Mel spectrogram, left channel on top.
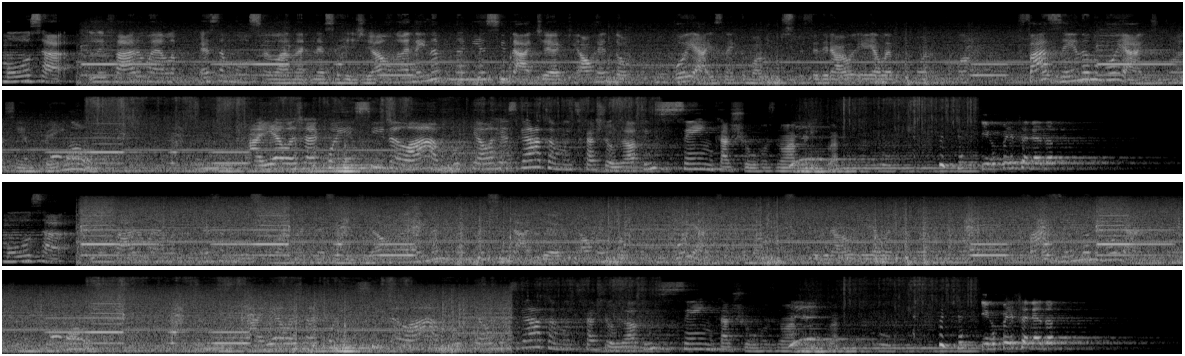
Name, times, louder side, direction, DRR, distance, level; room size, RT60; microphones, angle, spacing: voice 1, 0.0-9.8 10.2-12.8 14.3-20.2, left 4 dB, 60° left, 10 dB, 1.1 m, -32 dB
sound 1, 0.7-16.9, right 5 dB, 50° right, 0.7 m, -31 dB
voice 2, 12.3-12.9 13.7-14.1 19.7-20.0 20.5-20.7 21.2-22.4, right 2 dB, 30° right, 6 dB, 1.5 m, -32 dB
sound 2, 12.6-18.6 19.7-21.6, left 1 dB, 20° left, 1.3 m, -35 dB
27.5 x 17.5 x 8.5 m, 2.2 s
head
